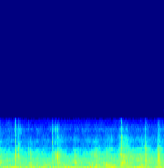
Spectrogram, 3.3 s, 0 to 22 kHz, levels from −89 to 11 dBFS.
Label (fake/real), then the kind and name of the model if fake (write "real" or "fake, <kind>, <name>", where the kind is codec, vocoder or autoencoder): fake, codec, SNAC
